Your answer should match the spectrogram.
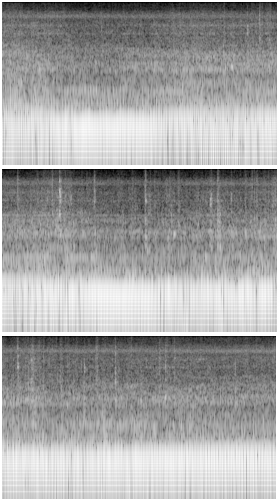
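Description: Side-by-side utility vehicle's engine running as it drives through tall grass, heard from inside the enclosed cab. The engine note rises in pitch a second or two in, drops back a little before halfway and then holds steady, with scattered light knocks and rattles.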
